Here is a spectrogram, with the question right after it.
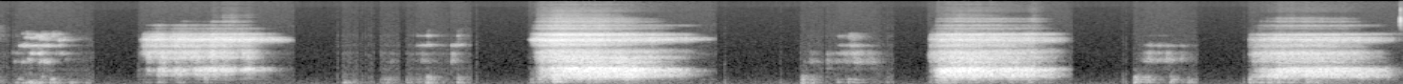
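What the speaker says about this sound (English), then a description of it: "Big breath. Big exhale." Deep, slow yoga breaths, long audible inhales and exhales alternating with quiet pauses, close and unhurried, about four full breath cycles.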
